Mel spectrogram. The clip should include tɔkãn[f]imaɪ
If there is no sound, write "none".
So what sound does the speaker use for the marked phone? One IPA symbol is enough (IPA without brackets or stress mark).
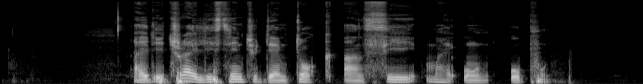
s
